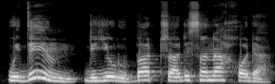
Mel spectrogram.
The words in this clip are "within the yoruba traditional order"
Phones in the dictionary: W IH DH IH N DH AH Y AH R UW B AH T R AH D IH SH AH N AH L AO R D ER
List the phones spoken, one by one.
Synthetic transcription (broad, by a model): W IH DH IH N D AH Y AH R UW B AH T R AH D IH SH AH N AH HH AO D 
